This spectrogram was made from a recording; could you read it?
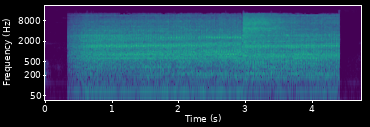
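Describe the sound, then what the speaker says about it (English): A man-operated jackhammer in the film Total Recall, loud continuous rapid pounding that starts abruptly, runs for about four seconds and cuts off, with no voices over it. "but jackhammers are still man-operated because we just like how it makes us jiggle"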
